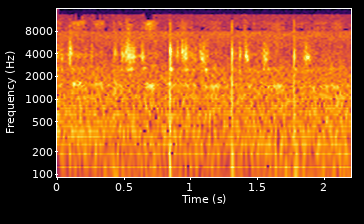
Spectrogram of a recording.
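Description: Faint, irregular light clicks over quiet room tone.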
